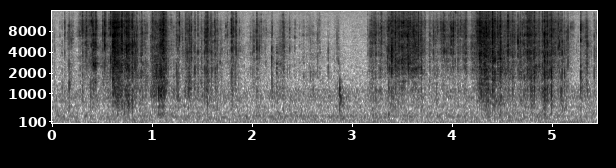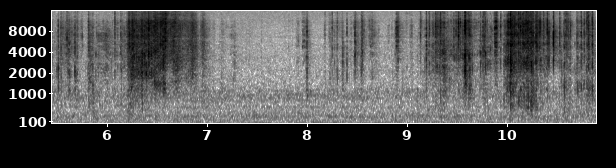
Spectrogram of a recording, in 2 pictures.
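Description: Foil wrappers of Panini Optic football card packs being torn open and crinkled by hand, in several short bursts.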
